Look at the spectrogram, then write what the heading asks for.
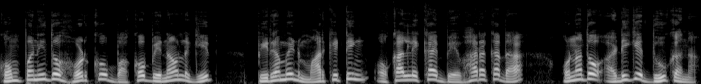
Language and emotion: Santali, disgusted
